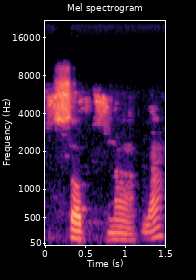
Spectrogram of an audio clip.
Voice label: i love you, wolof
